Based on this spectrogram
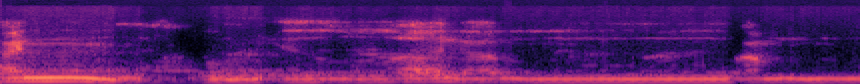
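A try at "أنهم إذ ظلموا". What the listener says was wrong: Diulang Pak Haji, saya dengarnya annalahum, tidak ada la di situ. Annahum saja.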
